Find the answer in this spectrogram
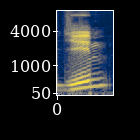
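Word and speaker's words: جيم: Ya, ini jim, shin, kemudian ya.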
